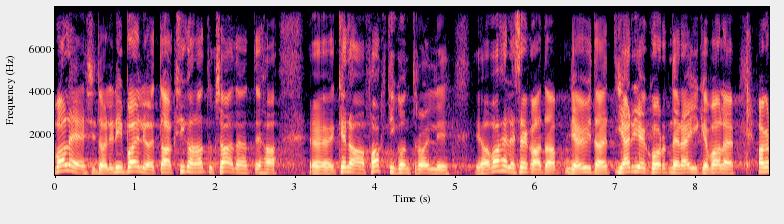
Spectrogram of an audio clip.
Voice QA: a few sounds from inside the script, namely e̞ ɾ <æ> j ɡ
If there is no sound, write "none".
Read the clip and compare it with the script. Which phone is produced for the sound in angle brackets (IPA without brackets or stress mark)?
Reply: æ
